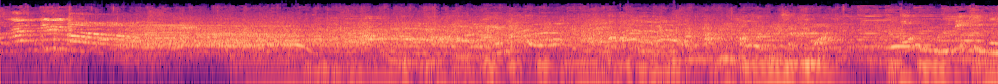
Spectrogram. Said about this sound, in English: Let's give a big round of applause for our tree lighting host this evening, Mickey Mouse and Minnie Mouse!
